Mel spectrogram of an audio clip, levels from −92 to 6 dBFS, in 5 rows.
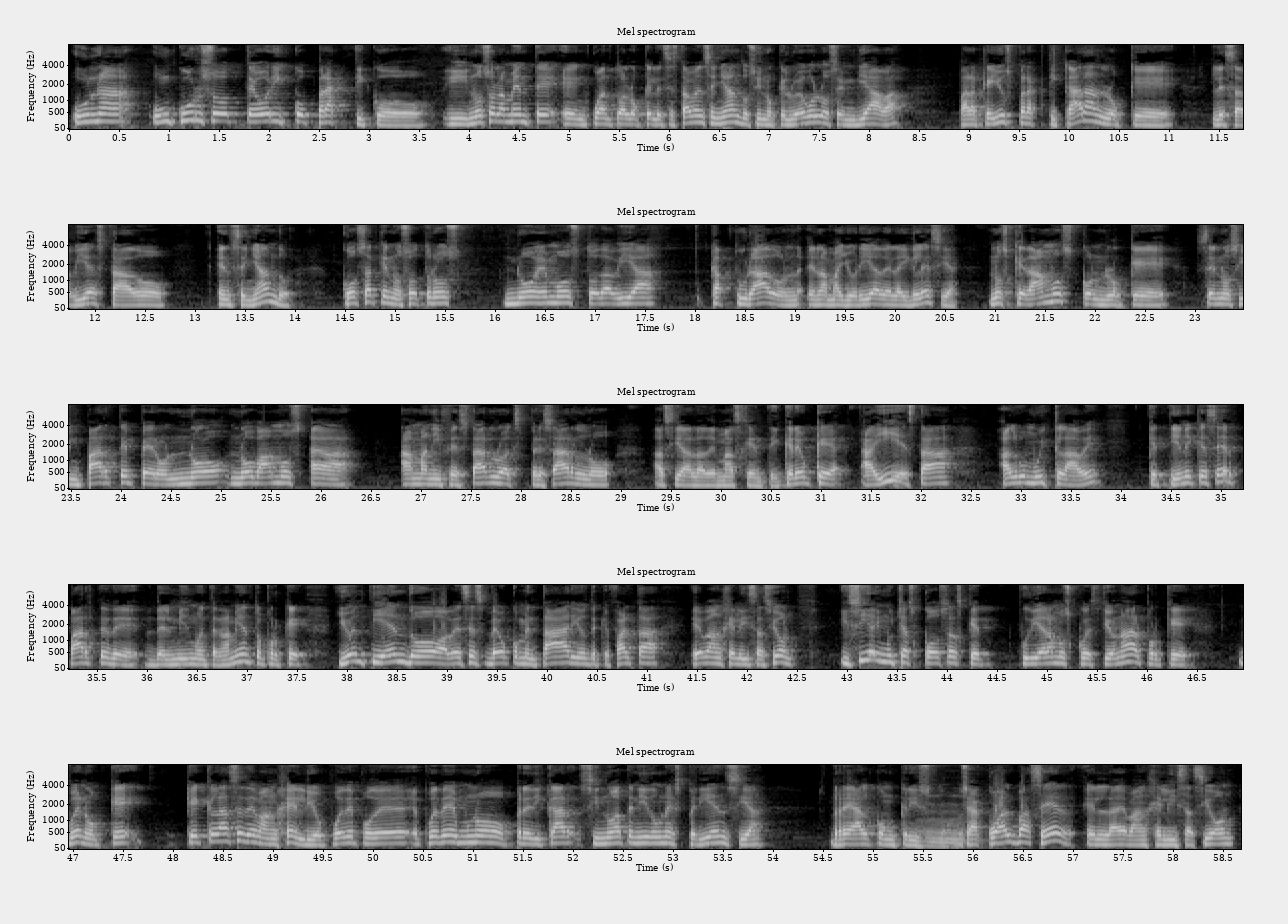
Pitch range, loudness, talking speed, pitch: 140-180 Hz, -23 LUFS, 135 wpm, 155 Hz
